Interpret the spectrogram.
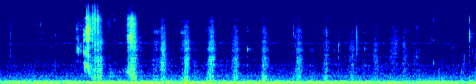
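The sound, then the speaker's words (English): Crisp crunching as new Takis Waves potato chips are bitten twice, then chewed in a steady rhythm of sharp crackles over a low, constant background hum, with no talking. “Three, two, one, taste test. For the first time, the new Takis waves.”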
